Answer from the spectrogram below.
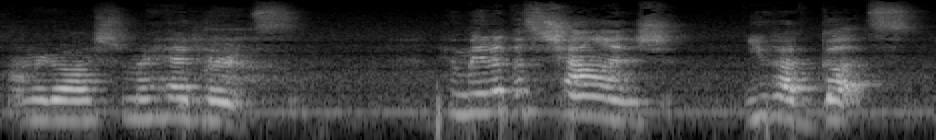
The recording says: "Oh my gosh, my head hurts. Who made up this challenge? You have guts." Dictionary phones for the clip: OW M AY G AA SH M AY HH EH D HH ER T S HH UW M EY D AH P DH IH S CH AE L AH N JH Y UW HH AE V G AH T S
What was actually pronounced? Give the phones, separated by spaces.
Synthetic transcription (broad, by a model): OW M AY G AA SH M AY HH EH D HH ER T S HH UW M EY D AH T DH IH S CH AE L AH N JH Y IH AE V G AH T S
